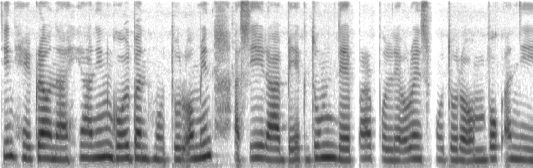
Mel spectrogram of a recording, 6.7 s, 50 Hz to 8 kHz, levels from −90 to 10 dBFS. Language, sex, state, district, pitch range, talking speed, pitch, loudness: Mizo, female, Mizoram, Aizawl, 200-225 Hz, 215 wpm, 210 Hz, -18 LUFS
